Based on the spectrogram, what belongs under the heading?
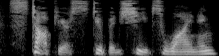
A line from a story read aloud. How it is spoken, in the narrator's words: in her mind, Rosie heard her snarl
